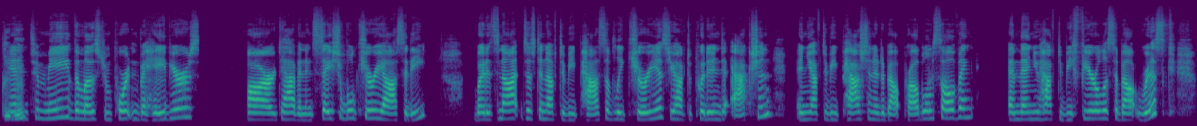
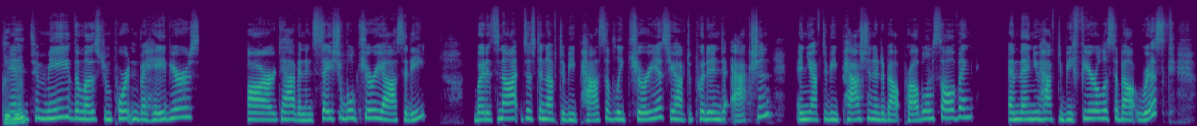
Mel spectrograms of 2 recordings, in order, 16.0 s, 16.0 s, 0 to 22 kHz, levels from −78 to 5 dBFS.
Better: second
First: thin; very; fading below 350 Hz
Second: none

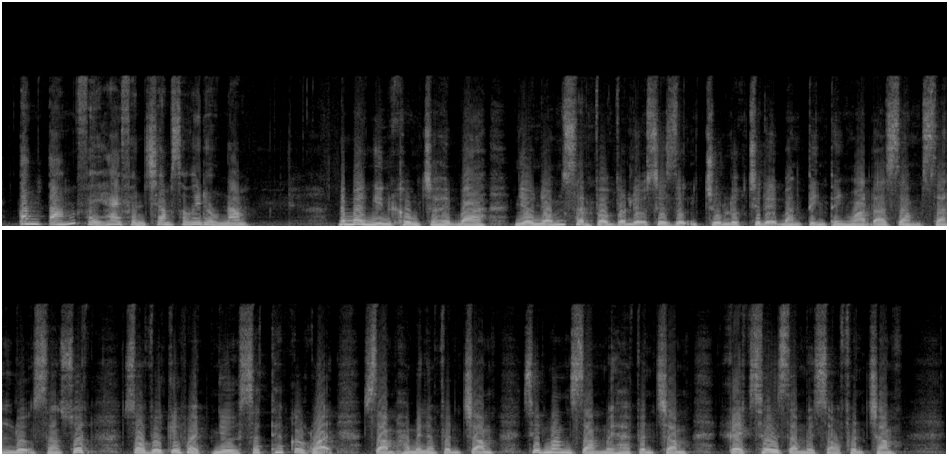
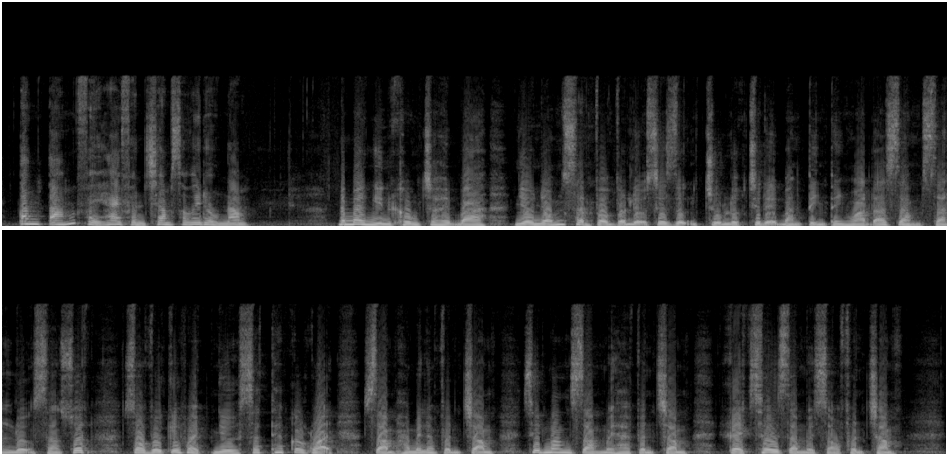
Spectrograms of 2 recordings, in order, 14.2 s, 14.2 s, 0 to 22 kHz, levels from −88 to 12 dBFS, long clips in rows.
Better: neither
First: distortion; heavy; 7 dB below the speech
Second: distortion; heavy; 7 dB below the speech

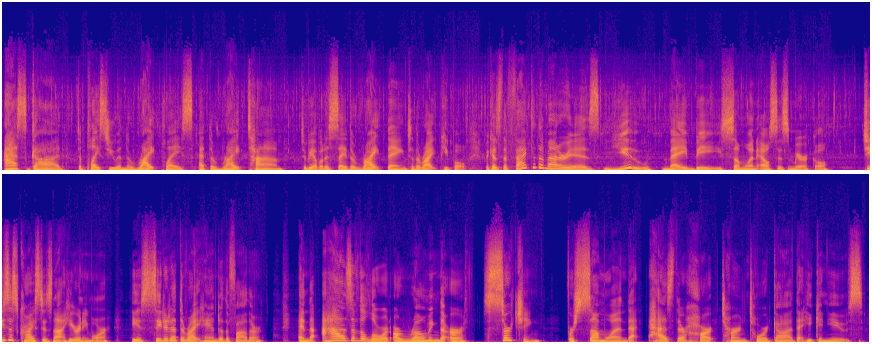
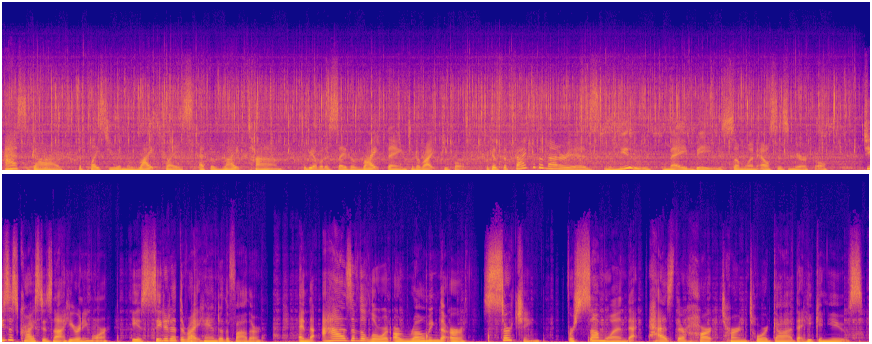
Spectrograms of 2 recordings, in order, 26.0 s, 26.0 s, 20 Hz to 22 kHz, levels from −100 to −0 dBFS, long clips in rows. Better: first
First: household noises; faint; throughout; 25 dB below the speech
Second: household noises; loud; throughout; 5 dB below the speech

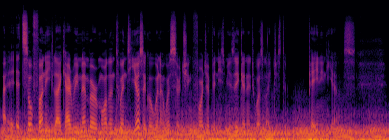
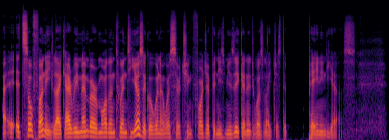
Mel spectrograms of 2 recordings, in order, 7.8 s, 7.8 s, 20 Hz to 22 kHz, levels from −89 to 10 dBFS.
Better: second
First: low rumble; loud; throughout; 4 dB below the speech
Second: none

